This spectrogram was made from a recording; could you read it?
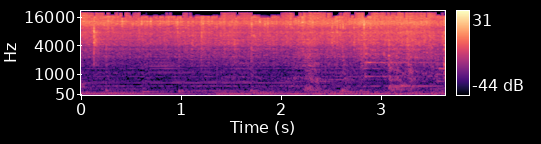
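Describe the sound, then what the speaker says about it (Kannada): Spices and homemade masala with a pinch of asafoetida powder sizzle steadily in hot oil in a pan for vangi bath, a continuous close crackle with faint stirring. "ಇದೆಲ್ಲ ಚೆನ್ನಾಗಿ ಫ್ರೈ ಆಗಬೇಕು"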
